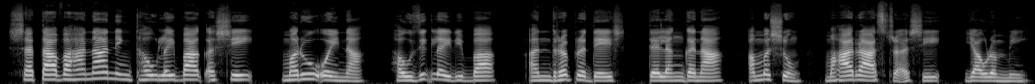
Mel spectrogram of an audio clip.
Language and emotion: Manipuri, neutral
